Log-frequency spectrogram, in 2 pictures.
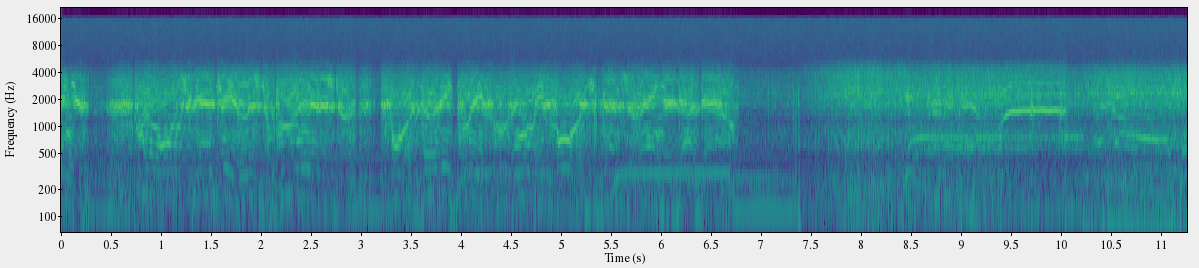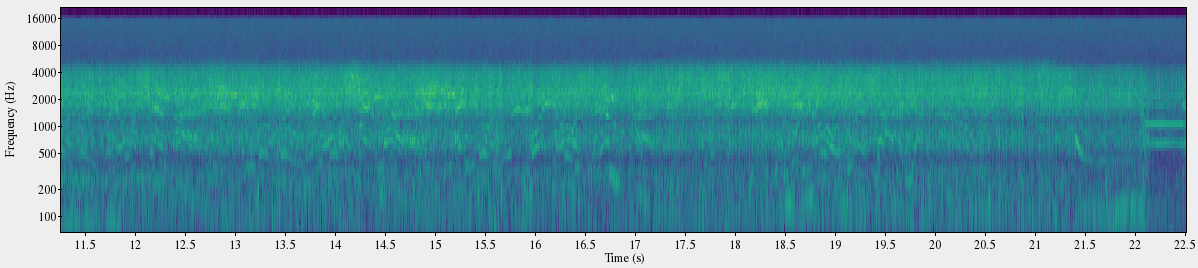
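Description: CB radio receiver on the 11-metre band playing distant single-sideband stations: garbled, wavering voices through static for the first several seconds, then steady band hiss with a few short heterodyne whistles.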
